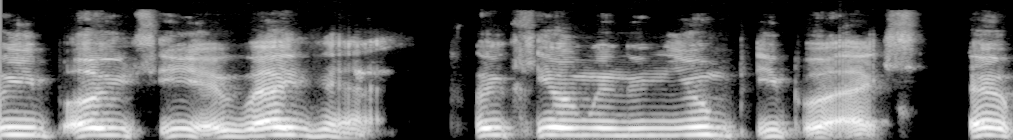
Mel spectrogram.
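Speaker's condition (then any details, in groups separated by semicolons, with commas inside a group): Cerebral palsy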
